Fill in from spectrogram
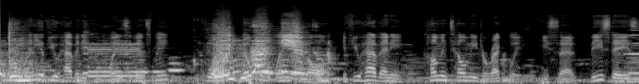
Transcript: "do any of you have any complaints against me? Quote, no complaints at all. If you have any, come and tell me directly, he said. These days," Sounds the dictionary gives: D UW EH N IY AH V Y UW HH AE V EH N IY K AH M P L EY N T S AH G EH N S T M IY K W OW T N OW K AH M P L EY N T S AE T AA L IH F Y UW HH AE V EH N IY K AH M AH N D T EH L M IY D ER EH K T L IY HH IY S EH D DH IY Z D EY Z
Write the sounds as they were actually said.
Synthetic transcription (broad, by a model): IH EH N IY AH V Y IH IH V EH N IY K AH M P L EY N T S AH G EH N S T M IY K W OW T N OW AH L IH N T AO AA L IH F Y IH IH V EH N IY K AH M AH N T EH L M IY D ER EH K T L IY HH IY S EH D DH IY Z D EY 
